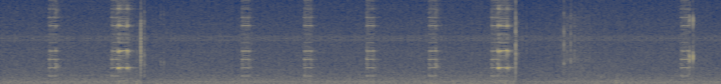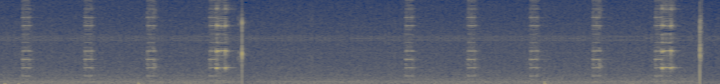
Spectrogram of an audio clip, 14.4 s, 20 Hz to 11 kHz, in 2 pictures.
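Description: Electronic acupuncture-point measuring device beeping as its probe is pressed to points on the toes. Short beeps come about every 0.6 s, with a louder double beep about a second in, about five seconds in and near nine and a half seconds.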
